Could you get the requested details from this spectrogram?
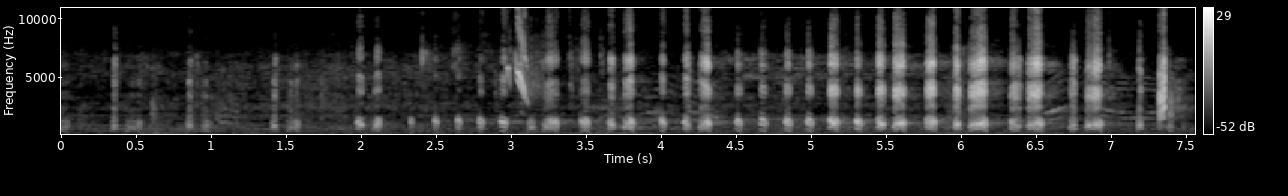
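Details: Chukar partridge, Pakistan's national bird, starting with scattered clucks that build into a rapid, louder rattle of chuck notes, around three per second, over a low background hum.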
